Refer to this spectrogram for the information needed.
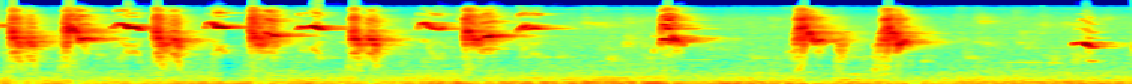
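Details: Long-tailed shrike singing as a lure for caged birds: a quick series of scratchy notes mixed with clear whistled slurs, then a pause before a few louder rasping notes and a short level whistle at the end.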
